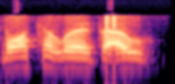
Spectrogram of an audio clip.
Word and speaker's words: Waterlooville: So Waterloo Hill. Is it? – Waterlooville, it's spelled WATRLOOVILLE, Waterlooville.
